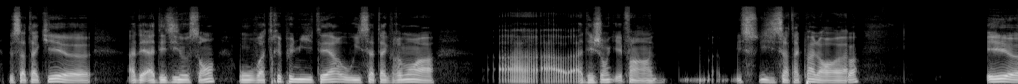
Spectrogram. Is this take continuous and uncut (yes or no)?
no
